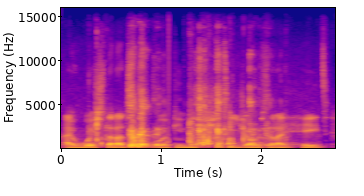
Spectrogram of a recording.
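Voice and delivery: usual speaking voice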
